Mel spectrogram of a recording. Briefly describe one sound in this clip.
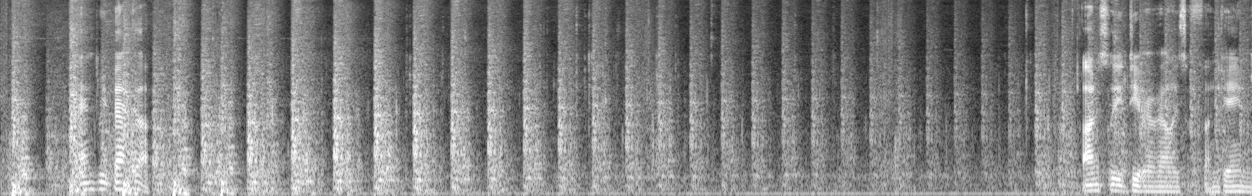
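A steam locomotive chuffs in a steady rhythm, gradually slowing.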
